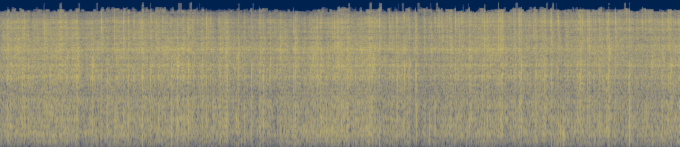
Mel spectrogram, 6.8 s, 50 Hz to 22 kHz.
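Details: SIP Autoplus Mini 130 synergic inverter welder stick welding a 3.2 mm 6013 rod at 110 A: steady, even bacon-frying crackle with no pops or stutters; stable, well-running arc, normal.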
